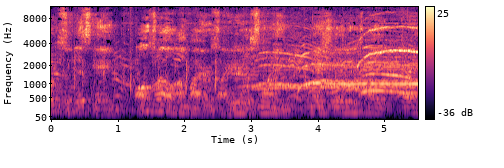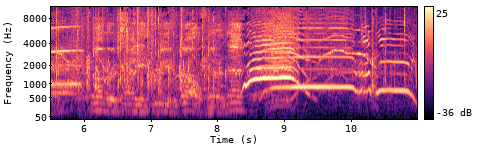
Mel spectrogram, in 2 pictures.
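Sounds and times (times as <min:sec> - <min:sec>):
speech: 0:00.0 - 0:08.9
ecstatic crowd cheering the Azusa Challengers at a baseball game: 0:00.0 - 0:10.9.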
